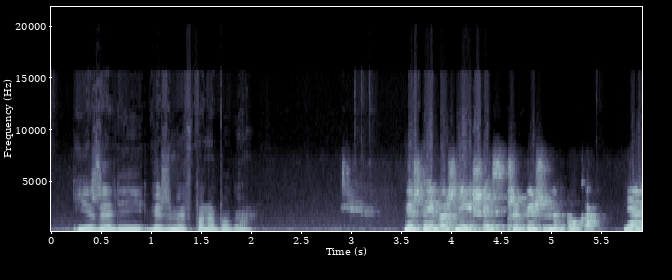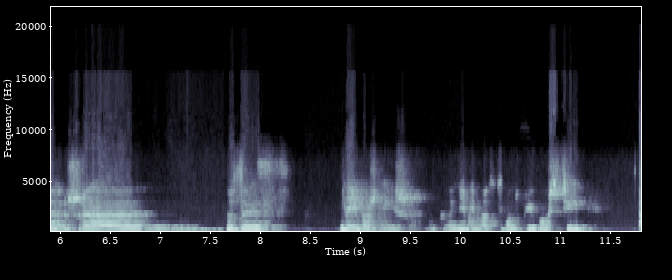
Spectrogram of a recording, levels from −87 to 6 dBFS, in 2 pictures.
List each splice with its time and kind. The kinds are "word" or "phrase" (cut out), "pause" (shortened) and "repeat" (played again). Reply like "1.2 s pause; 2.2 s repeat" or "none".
4.6 s word; 5.2 s word; 7.6 s phrase; 10.1 s word; 10.4 s word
